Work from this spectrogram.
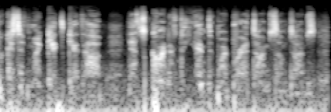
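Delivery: soft, fast whisper. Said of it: "I'm gonna whisper 'cause I don't wanna wake my kids up".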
